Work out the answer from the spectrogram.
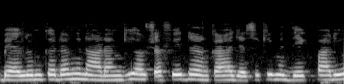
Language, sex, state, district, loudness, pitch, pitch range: Hindi, female, Bihar, Katihar, -12 LUFS, 215 Hz, 205-230 Hz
